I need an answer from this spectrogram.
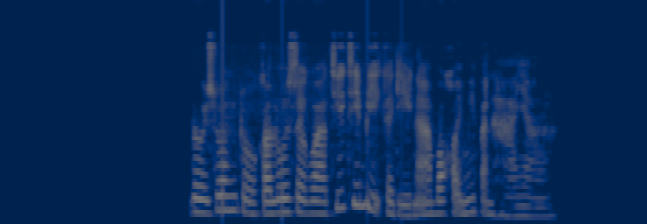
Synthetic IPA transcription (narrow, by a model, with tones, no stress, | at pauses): doː˨˩jsu˧ənt̪u˨˩ɐ˦ka˧˩ɾuː˧˥˦sɯ˧˩k̚waː˧t̪ʰiː˧˥˨t̪ʰiː˧˥˨biː˧˩kʰa˧˩diː˨˦naː˧˥˨bɔː˧˦xʰɔ˧˩jmiː˧˥˨pa˨nɦaː˨˦ɲa˨˩ŋ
